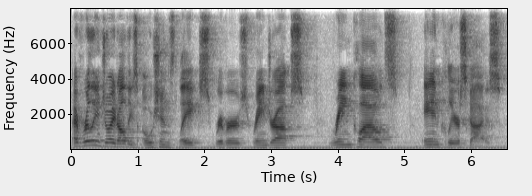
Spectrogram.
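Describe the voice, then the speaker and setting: A man's voice: mid-range voice, lively intonation, slow pace, vocal fry, sharp tone, exaggerated voice. A man voicing a short, stubby blue crayon from a picture book, loyal and grateful but worn out. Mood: grateful, weary. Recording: roomy echo, some noise.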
